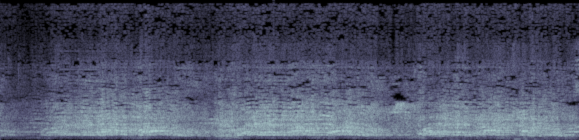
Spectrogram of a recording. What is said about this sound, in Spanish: dijo que estos abucheos que ya escuchamos fueron orquestados por grupos de Morena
